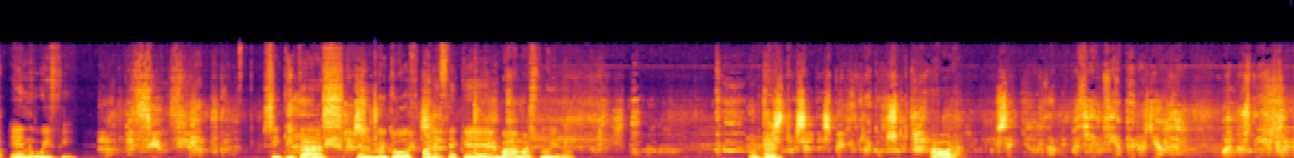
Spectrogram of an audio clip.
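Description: A small watch speaker plays tinny voices and music.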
